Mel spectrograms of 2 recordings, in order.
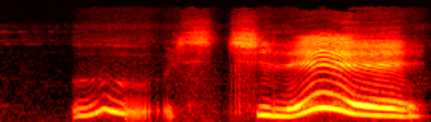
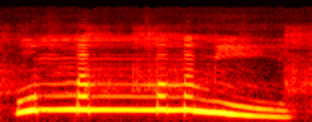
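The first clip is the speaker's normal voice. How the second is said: higher, slow mock Italian exclamation; 6 semitones higher, slower than usual. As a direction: play a cartoon Italian. Réaction italienne jouée. (mamma mia à l'italienne, aigu et lent)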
